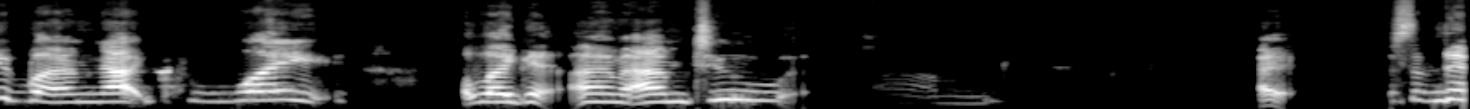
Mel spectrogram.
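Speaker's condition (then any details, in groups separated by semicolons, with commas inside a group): Cerebral palsy, mild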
